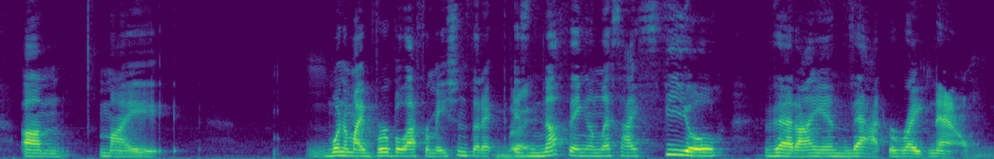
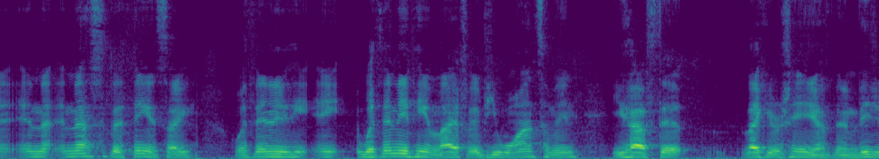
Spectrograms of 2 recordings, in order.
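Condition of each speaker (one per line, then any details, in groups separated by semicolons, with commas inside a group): No condition
Traumatic brain injury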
